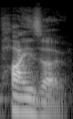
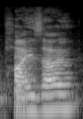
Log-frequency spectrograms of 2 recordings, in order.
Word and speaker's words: piezo: same with piezo and piezo i got told off for saying paizo they said you must say piezo so now i say piezo all the time and now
